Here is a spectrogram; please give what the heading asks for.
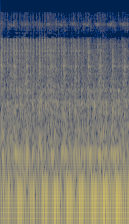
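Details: Yamaha Jupiter MX motorcycle: rhythmic low clatter about eight times a second over the engine from the gearbox, fading then returning when revved; a transmission gear catches, and the teardown found the roughness in the transmission.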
